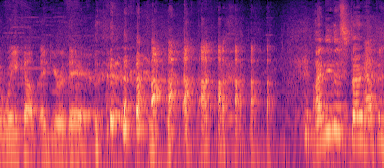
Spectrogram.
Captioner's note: laugh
